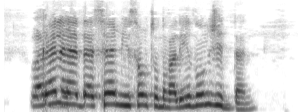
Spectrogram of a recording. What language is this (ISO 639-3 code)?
ara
